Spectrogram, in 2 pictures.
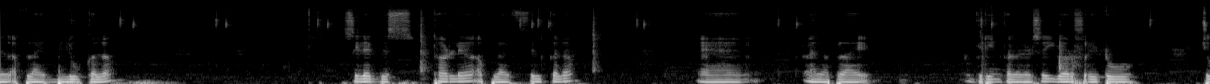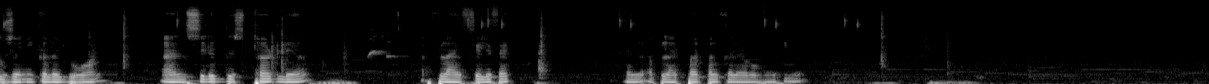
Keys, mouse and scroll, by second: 12.8 space, 13.8 click, 16.7 click, 20.7 space.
